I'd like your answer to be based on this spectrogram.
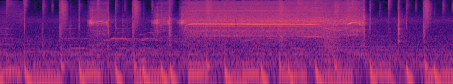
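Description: A power drill whirs in a long sustained run with a rising whine, drilling holes with a pilot bit then a quarter-inch bit for Zipwake boat trim tabs, preceded and followed by shorter bursts and clicks, close up.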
